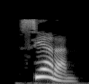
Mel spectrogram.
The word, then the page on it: siaran: Indonesian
